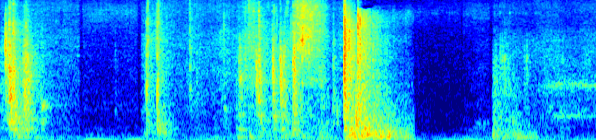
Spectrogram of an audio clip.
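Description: A wooden door opened and shut: a few lighter clicks and knocks, then the loudest knock about two and a half seconds in as it closes.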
